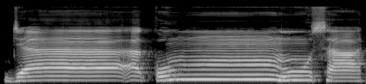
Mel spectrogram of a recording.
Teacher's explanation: جاءکم یہاں پہ 4 حرکات کے برابر کھینچ دیں · میم کو میم کے ساتھ ملائیں، ادغام شفوی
